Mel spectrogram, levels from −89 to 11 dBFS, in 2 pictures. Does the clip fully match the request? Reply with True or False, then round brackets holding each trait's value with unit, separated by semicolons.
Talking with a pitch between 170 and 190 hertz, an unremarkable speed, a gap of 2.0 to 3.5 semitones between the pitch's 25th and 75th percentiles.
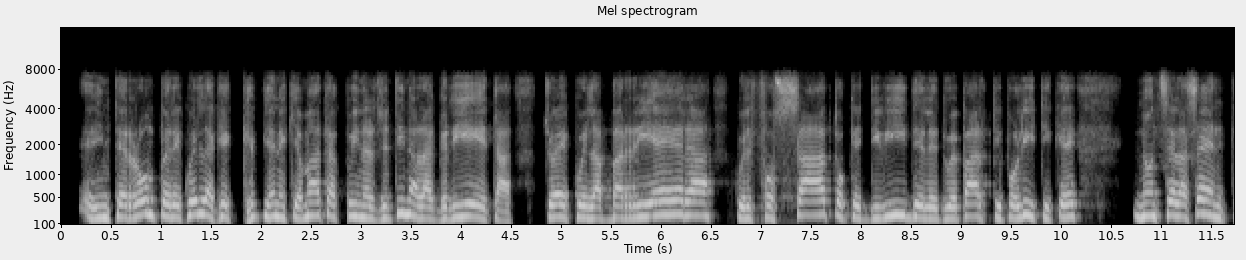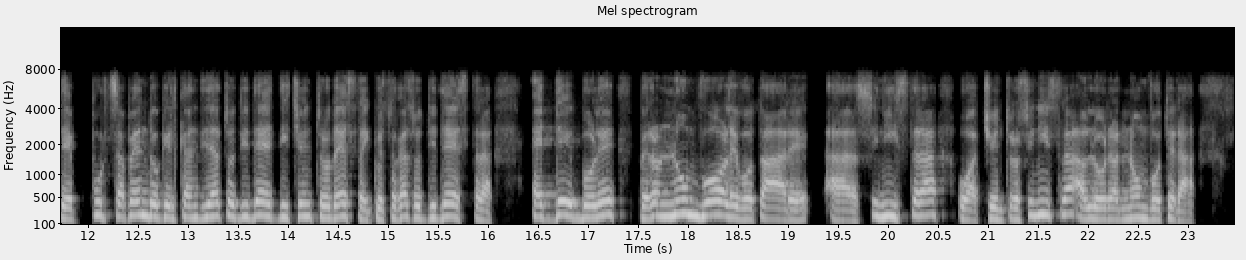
True (185 Hz; 140 wpm; 2.9 semitones)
